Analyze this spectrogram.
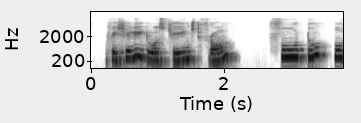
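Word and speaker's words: ふ: f or who so according to the series it is Hu right but the pronunciation mostly we will be using Fu right this is because of some historical change right so initially this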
